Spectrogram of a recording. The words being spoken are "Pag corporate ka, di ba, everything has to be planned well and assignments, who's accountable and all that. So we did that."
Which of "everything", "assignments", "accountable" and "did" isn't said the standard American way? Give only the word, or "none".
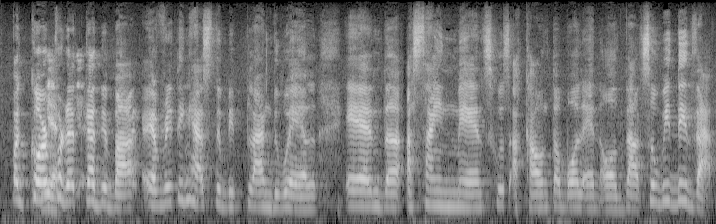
everything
